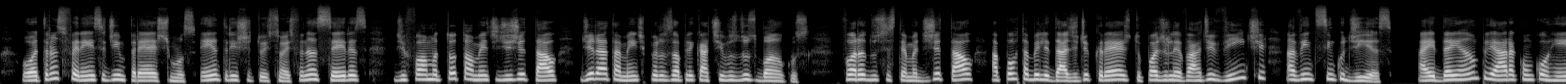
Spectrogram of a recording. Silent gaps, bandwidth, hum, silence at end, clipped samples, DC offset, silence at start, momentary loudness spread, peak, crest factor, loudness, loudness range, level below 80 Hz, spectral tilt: none; 15 kHz; none; 0 s; under 0.1%; under 0.1%; 0.25 s; 7 LU; 0 dBFS; 16 dB; -16 LUFS; 2 LU; -62 dBFS; -6 dB/octave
